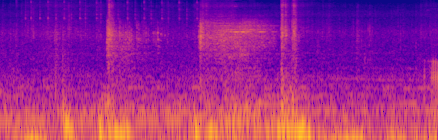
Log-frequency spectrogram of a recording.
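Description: An axe chops into a tree trunk with heavy thuds.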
